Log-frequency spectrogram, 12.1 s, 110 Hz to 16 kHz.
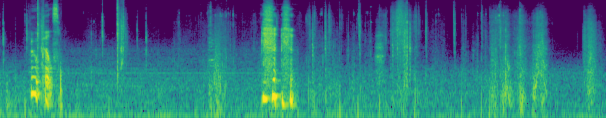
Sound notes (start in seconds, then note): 2.1 objects rattle; 4.9 whines; 7.7 paper rustles; 9.8 unzips backpack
